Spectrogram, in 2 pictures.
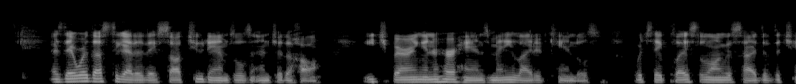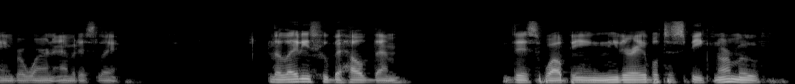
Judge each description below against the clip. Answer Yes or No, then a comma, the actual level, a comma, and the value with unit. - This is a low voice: Yes, low, 105 Hz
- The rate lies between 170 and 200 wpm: Yes, average, 175 wpm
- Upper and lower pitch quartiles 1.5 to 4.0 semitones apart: Yes, narrow, 2.4 semitones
